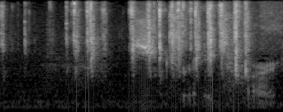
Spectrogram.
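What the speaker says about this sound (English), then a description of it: "let me type this into Google so I don't" Fast typing on a computer keyboard, bursts of crisp clicking keystrokes with brief pauses, close and fairly loud, no talking.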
